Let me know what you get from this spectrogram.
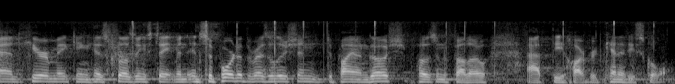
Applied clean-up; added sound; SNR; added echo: none; Fire; 19 dB; none.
